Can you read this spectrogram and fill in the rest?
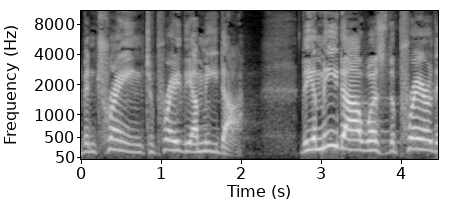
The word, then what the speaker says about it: Amida: You spell it A-M-I-D-A.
